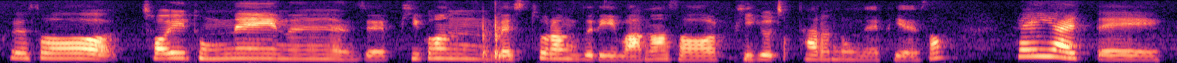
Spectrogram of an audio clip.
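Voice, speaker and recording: A woman leading a casual group discussion, chatty and telling anecdotes in an animated way. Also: mid-range voice, unhurried, slight background noise, rough recording. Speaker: interviewer and project member leading the discussion.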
